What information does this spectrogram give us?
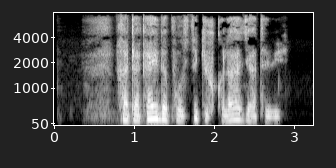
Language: Pashto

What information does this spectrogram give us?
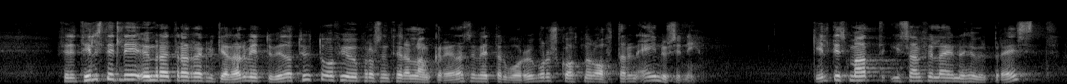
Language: Icelandic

